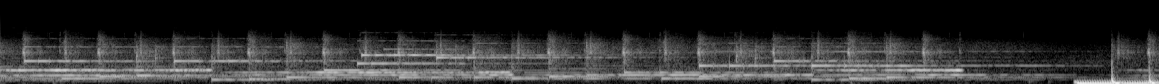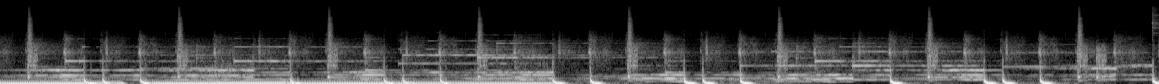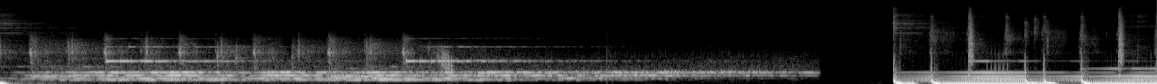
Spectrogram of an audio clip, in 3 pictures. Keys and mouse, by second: 0.7 typing, 2.9 double click, 7.1 alt+click, 9.5 shift+click, 9.9 shift+double click, 11.9 shift+click, 15.9-17.2 typing, 30.9 alt+click.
